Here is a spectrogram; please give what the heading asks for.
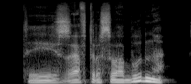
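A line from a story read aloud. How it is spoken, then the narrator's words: Whispered question. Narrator (Russian): шёпотом спросил он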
